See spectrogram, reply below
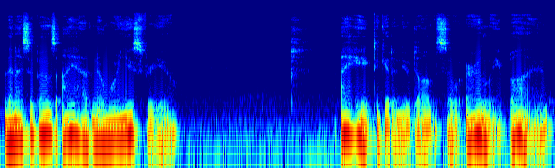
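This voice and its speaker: A man playing a cruel, haughty vampire in a dramatic roleplay, speaking in a deliberate, menacing and condescending way. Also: on the low side, gravelly, mellow, heavily acted. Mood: scornful, threatening. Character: cruel, haughty male vampire toying with his captive. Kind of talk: dramatic roleplay audio acting.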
